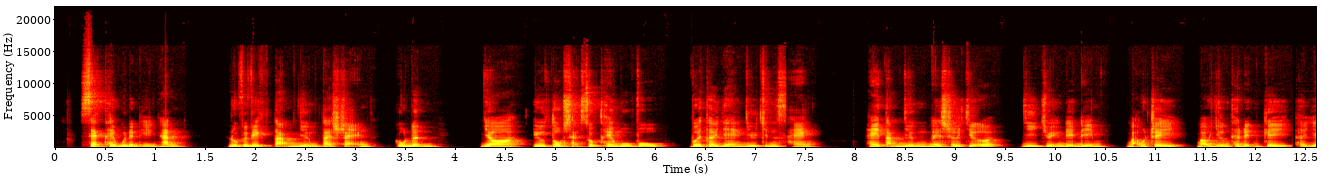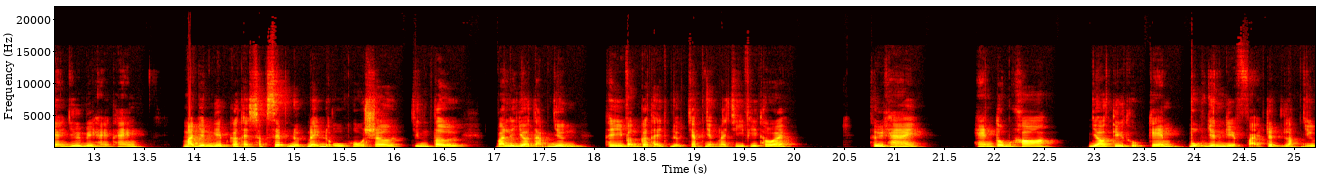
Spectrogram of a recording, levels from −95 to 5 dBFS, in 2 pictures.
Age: 20-39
